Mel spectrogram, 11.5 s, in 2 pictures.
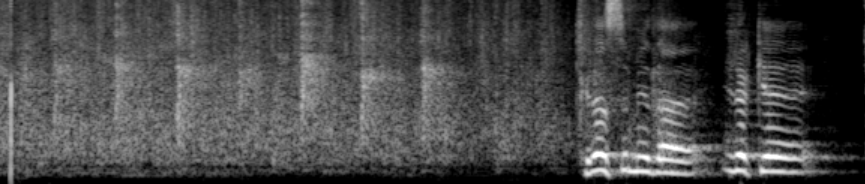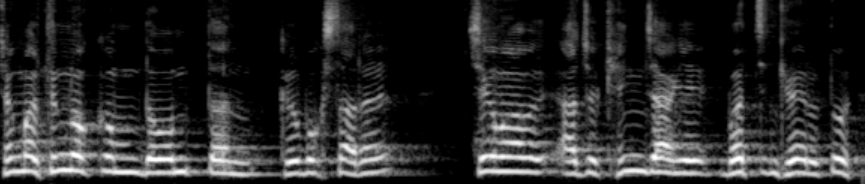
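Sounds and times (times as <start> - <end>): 
audience applause: 0.0 - 4.6
speech: 3.9 - 11.5.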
